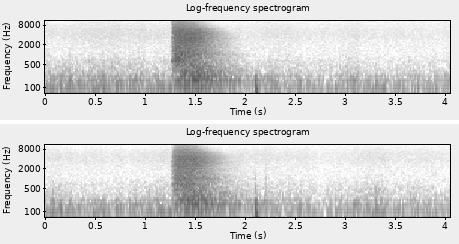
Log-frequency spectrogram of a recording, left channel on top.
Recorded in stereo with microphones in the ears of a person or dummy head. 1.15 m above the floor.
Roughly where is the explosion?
Centre.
